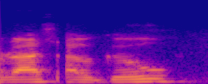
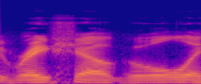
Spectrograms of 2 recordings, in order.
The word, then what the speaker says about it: Ra's al Ghul: So, I had Nightwing kidnapped by what was supposed to be Ra's al Ghul in quotations. – Ra's al Ghul. I'm using the movie pronunciation, sorry.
